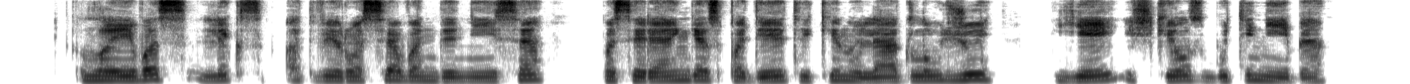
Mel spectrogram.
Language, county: Lithuanian, Telšiai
